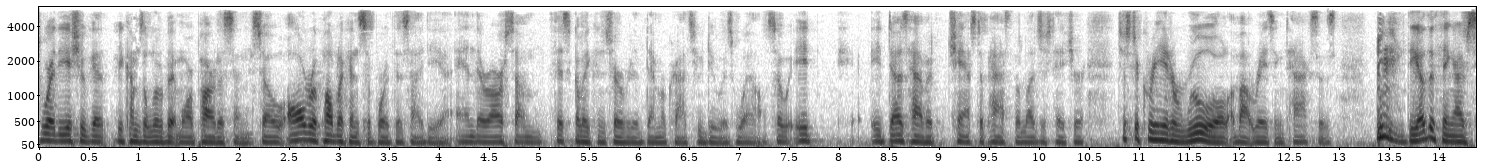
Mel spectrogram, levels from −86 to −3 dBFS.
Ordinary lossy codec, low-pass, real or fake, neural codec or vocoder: AAC, 32 kbps; 5.4 kHz; real; none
